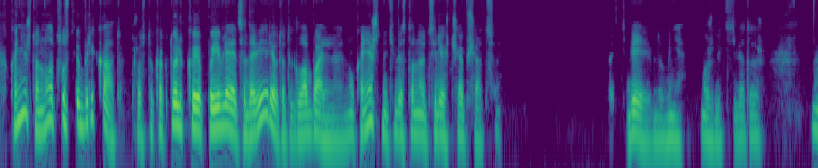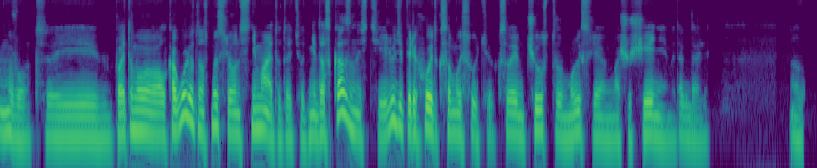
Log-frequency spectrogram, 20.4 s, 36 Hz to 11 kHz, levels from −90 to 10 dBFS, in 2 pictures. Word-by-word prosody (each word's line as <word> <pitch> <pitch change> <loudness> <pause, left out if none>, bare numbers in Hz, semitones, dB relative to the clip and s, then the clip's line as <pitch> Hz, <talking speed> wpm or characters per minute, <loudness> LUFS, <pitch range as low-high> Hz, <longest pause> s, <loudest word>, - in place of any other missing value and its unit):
Конечно, 170 - +1
ну, 170 +9 0
отсутствие 170 -3 -1
баррикад. 170 - -2
Просто - - -9
как - - -5
только 150 -3 +5
и 135 - +9
появляется 135 -3 +4
доверие 185 - +4
вот 110 - -3
это 100 0 -7
глобальное, 110 -3 -1
ну, 115 +3 -8
конечно, 160 -7 -3
тебе 115 +3 -5
становится 115 0 -5
легче 110 0 -4
общаться. 95 -4 -10 1.4
А - - -18 0.2
тебе 105 -3 -1
и - - -13
ду 95 +2 -11
мне, 100 -2 -8 0.2
может 100 -3 -8
быть, 95 0 -14
и - - -25
тебя 105 +1 -12
тоже. 105 -2 -13 0.6
Ну 125 -3 -1
вот. 100 -1 -6
И 105 0 -1 0.2
поэтому 120 +1 +4
алкоголь 130 - +5
в - - +6
этом 135 -6 -1
смысле, 140 -3 -1
он 115 -1 0
снимает 125 0 0
вот 95 +2 -9
эти 100 +1 -7
вот 100 - -7
недосказанности, 120 - +1
и 110 - 0
люди 175 -4 +2
переходят 125 -1 +4
к - - -9
самой 120 -2 -1
сути, 105 -3 -8
к - - -24
своим 115 -3 0
чувствам, 115 -2 -2
мыслям, 105 -3 -3
ощущениям 100 0 -2
и 95 - -13
так 105 -1 -7
далее. 95 +1 -10 1.0
А 105 - -8
вот. 95 - -10
115 Hz, 175 wpm, -23 LUFS, 100-130 Hz, 1.4 s, и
